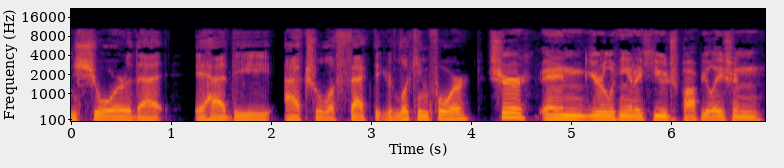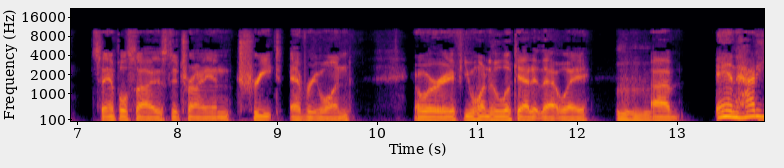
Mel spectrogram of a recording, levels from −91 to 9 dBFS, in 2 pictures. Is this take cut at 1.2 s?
no; 1 cut; at 4.1 s

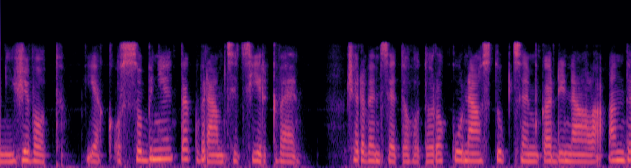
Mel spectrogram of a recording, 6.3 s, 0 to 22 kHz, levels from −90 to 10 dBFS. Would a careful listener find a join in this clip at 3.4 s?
yes; 1 cut; at 3.4 s

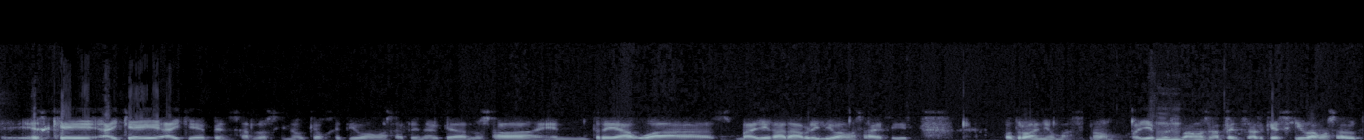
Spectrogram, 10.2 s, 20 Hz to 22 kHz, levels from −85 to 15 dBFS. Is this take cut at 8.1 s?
yes; 1 cut; at 8.1 s

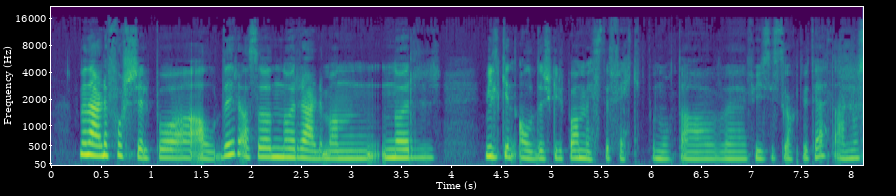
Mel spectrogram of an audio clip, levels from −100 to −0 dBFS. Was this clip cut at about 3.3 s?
no; 0 cuts

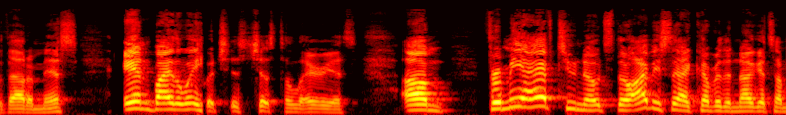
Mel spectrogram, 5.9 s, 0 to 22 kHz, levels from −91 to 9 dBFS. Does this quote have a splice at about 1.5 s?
yes; 1 cut; at 1.5 s

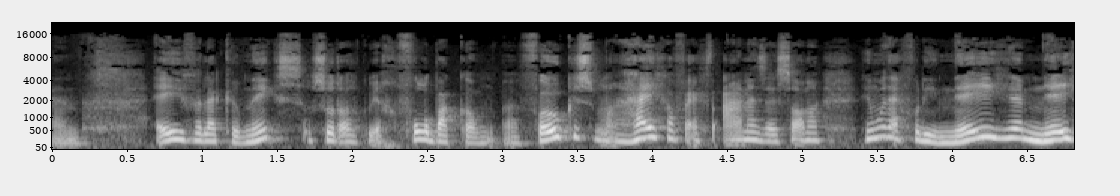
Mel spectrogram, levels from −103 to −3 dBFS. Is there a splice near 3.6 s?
no; 0 cuts

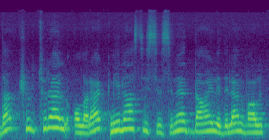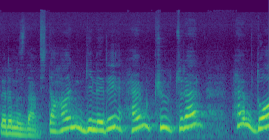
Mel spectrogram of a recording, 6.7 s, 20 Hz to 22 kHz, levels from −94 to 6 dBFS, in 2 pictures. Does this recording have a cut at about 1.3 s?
no; 1 cut; at 3.9 s

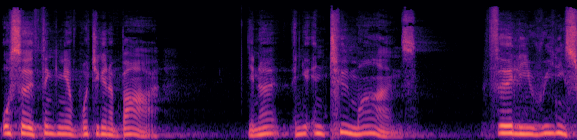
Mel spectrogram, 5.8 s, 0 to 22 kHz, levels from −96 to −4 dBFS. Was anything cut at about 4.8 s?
yes; 1 cut; at 4.8 s

